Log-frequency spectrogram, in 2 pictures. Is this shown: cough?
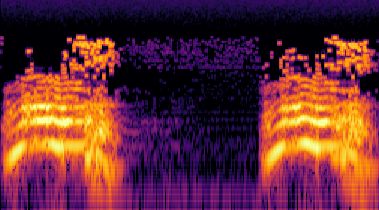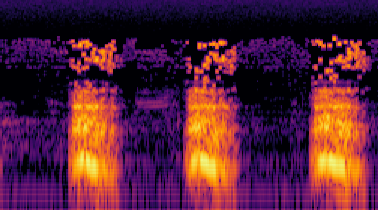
no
